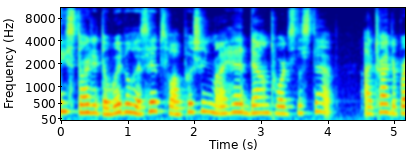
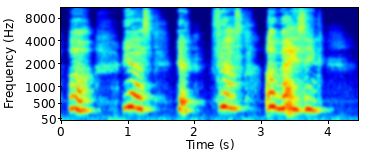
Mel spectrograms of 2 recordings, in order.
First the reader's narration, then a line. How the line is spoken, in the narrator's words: gasp and mutter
